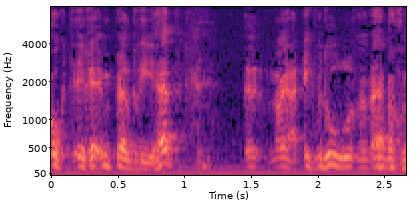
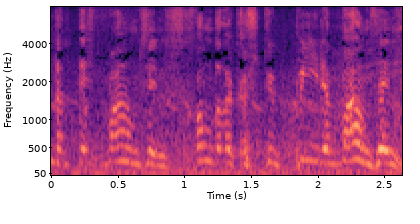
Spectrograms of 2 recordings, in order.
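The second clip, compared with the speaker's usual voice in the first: outrage; 6 semitones higher, slower than usual. Acted. Outraged at police violence.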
